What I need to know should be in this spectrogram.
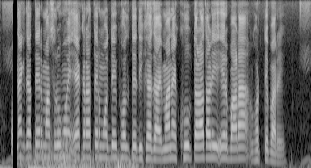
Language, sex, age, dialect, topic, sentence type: Bengali, male, 18-24, Western, agriculture, statement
